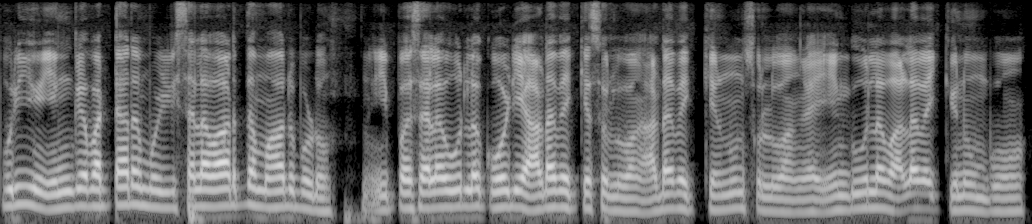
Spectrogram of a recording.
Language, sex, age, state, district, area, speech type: Tamil, male, 45-60, Tamil Nadu, Mayiladuthurai, rural, spontaneous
